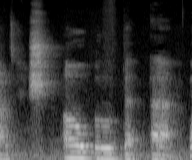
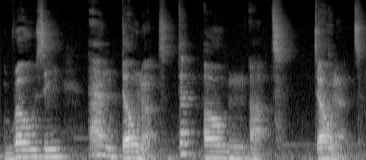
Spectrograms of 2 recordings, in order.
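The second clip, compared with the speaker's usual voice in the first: group repetition drill; 6 semitones higher than usual. Shown as a demonstration. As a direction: lead the class to repeat it back. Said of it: "Say it with me".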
